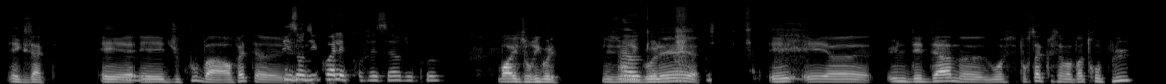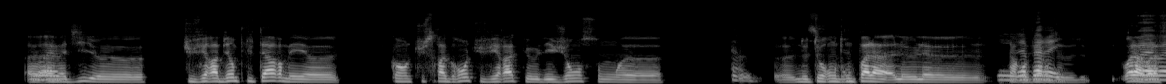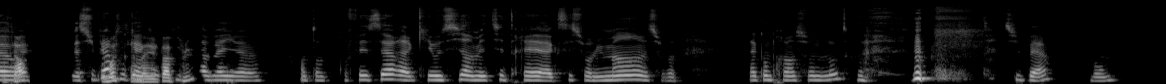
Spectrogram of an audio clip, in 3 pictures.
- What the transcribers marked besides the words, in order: other background noise; chuckle; chuckle
- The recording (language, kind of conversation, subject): French, podcast, Raconte-moi un moment où, à la maison, tu as appris une valeur importante.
